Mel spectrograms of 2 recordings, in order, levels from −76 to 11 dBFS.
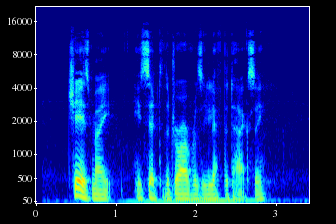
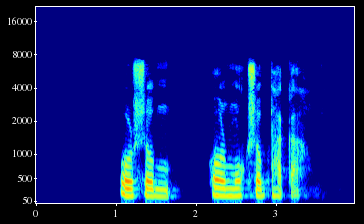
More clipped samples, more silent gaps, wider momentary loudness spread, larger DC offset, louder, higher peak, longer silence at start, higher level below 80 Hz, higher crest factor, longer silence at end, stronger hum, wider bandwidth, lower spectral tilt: neither; neither; about the same, 12 LU vs 13 LU; neither; second, -26 LUFS vs -18 LUFS; second, -8 dBFS vs -2 dBFS; second, 0.4 s vs 1.05 s; first, -42 dBFS vs -58 dBFS; about the same, 20 dB vs 18 dB; about the same, 0.55 s vs 0.65 s; neither; first, 16 kHz vs 7.6 kHz; about the same, -5 dB/octave vs -4.5 dB/octave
